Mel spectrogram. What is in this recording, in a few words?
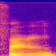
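"fan" Mandarin Chinese, third tone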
